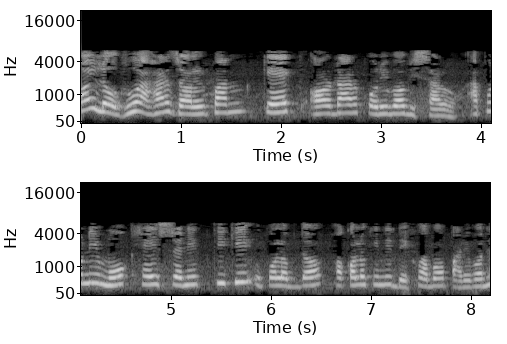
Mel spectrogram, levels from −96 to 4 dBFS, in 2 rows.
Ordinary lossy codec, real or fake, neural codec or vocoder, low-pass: MP3, 24 kbps; real; none; 7.2 kHz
